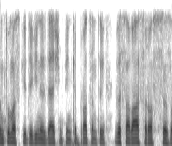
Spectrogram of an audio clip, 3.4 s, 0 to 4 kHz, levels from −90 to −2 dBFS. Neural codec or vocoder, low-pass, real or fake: codec, 16 kHz, 4 kbps, FunCodec, trained on LibriTTS, 50 frames a second; 3.6 kHz; fake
